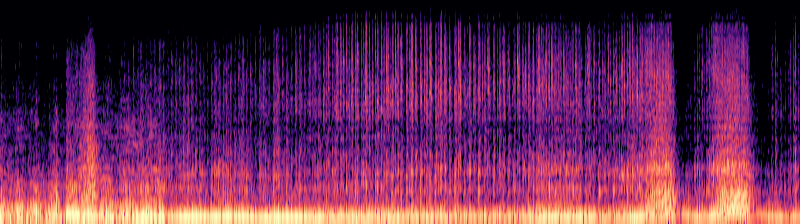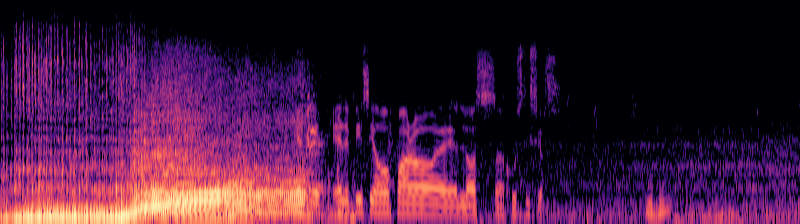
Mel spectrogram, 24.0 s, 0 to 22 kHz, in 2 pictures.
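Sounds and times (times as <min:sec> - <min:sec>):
car engine idling and revving: 0:00.0 - 0:17.7.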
